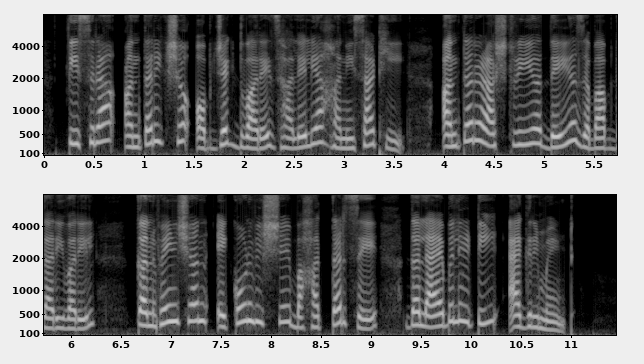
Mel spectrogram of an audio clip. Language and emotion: Marathi, neutral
